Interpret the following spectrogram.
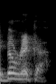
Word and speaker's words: Billerica: love how you spy how you pronounce billerica like you we pronounced everything we just say bill ricka even the elves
